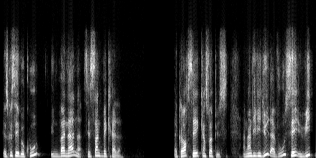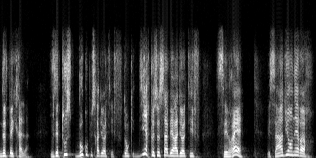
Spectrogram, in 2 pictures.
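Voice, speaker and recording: A man giving a lively conference talk to students, explaining with asides and questions to the audience. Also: sits high, normal speed, husky, no echo. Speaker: speaker at a talk. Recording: dull, slightly lo-fi meeting recording.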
